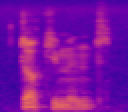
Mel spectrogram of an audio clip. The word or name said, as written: document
